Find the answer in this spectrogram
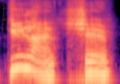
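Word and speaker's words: Güllaç: about IPA you uh pronunciation in Turkish is it like gulach gulach.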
